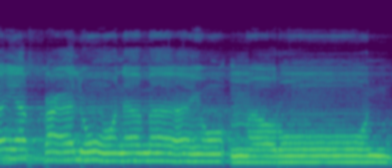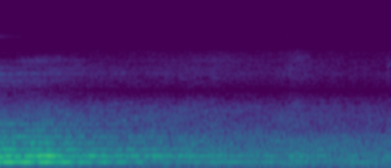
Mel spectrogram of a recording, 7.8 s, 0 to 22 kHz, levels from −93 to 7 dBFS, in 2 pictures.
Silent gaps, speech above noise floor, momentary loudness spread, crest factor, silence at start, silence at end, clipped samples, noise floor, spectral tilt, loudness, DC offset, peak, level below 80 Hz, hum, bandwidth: none; 30 dB; 20 LU; 14 dB; 0 s; 1.7 s; under 0.1%; -49 dBFS; -8 dB/octave; -20 LUFS; under 0.1%; -8 dBFS; -64 dBFS; none; 10 kHz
